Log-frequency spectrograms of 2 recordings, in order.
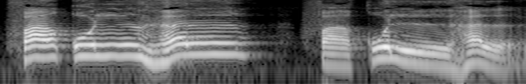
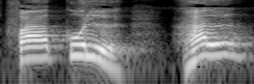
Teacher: kita baca lam sukunnya dengan tawasut ya. dia tidak mengalir dan juga tidak tertahan ya. Faqulhal kalau tertahan seperti ini.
